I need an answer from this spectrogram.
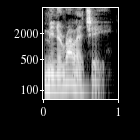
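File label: "mineralogy", British English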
